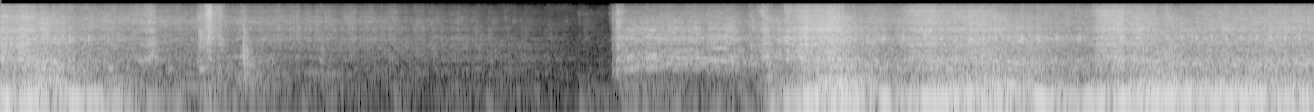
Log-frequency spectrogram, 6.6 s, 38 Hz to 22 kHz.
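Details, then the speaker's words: 1935 Ford truck engine, previously locked up and revived after years, cranked and catching after a short gap: uneven, lumpy run with a wavering idle; rough running, suspected vacuum leak and carburetor trouble, not confirmed. "ain't try to backfire or something yeah not running the greatest"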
